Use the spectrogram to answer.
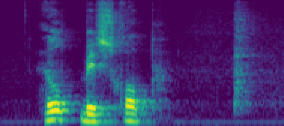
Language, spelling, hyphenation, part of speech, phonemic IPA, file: Dutch, hulpbisschop, hulp‧bis‧schop, noun, /ˈɦʏlpˌbɪ.sxɔp/, Nl-hulpbisschop.ogg
- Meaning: an auxiliary bishop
